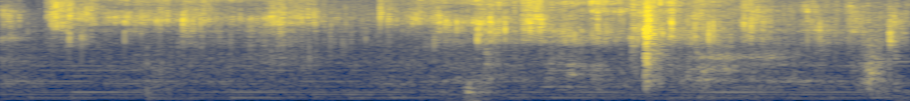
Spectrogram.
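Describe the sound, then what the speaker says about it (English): Water from a rinse runs and splashes unevenly onto a rubber floor mat nearby, with a sharp spray burst partway through and soft clatter in the background. "Go ahead and give that mat a rinse."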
